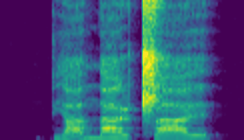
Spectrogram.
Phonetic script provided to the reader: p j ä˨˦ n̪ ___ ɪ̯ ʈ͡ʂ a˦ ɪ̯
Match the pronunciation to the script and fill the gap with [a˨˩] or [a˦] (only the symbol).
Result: a˦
